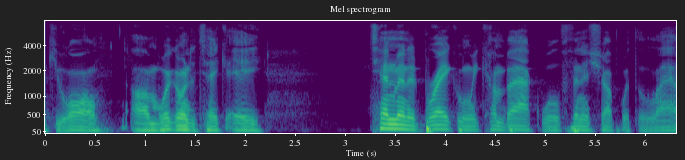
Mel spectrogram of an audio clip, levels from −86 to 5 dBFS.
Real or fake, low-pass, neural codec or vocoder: real; 7.2 kHz; none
